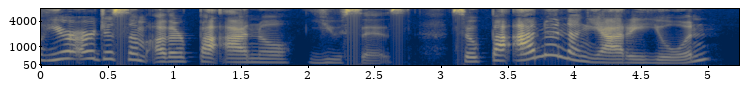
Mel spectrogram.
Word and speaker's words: paano: It's technically paano. Paano. When there are two vowels together, you say them separately. Paano. But when speaking quickly, Filipinos just say paano.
